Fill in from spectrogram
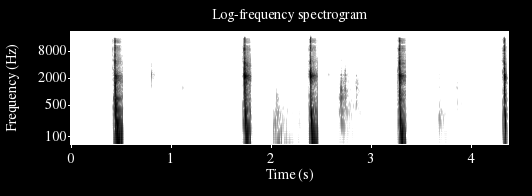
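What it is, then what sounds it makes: Resin drills tapped onto adhesive diamond painting canvas. A plastic drill pen with a wax tip taps blue resin drills down onto an adhesive diamond painting canvas. Five short, bright clicks ring out with near silence between them, each fading almost instantly, and a faint tiny tick falls between the third and fourth.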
